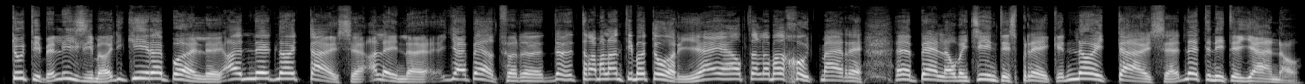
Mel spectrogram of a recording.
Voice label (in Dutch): Typetjes animatie en nasynchronisatieworkshop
